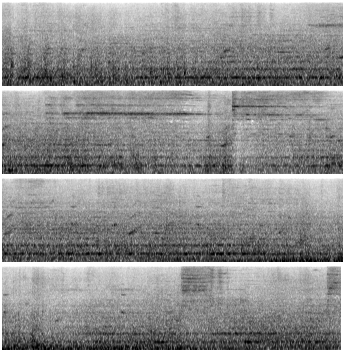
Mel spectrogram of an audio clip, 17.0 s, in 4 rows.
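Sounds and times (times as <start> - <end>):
freight cars rumbling on rails: 0.0 - 17.0
wheels squealing: 3.8 - 15.5.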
